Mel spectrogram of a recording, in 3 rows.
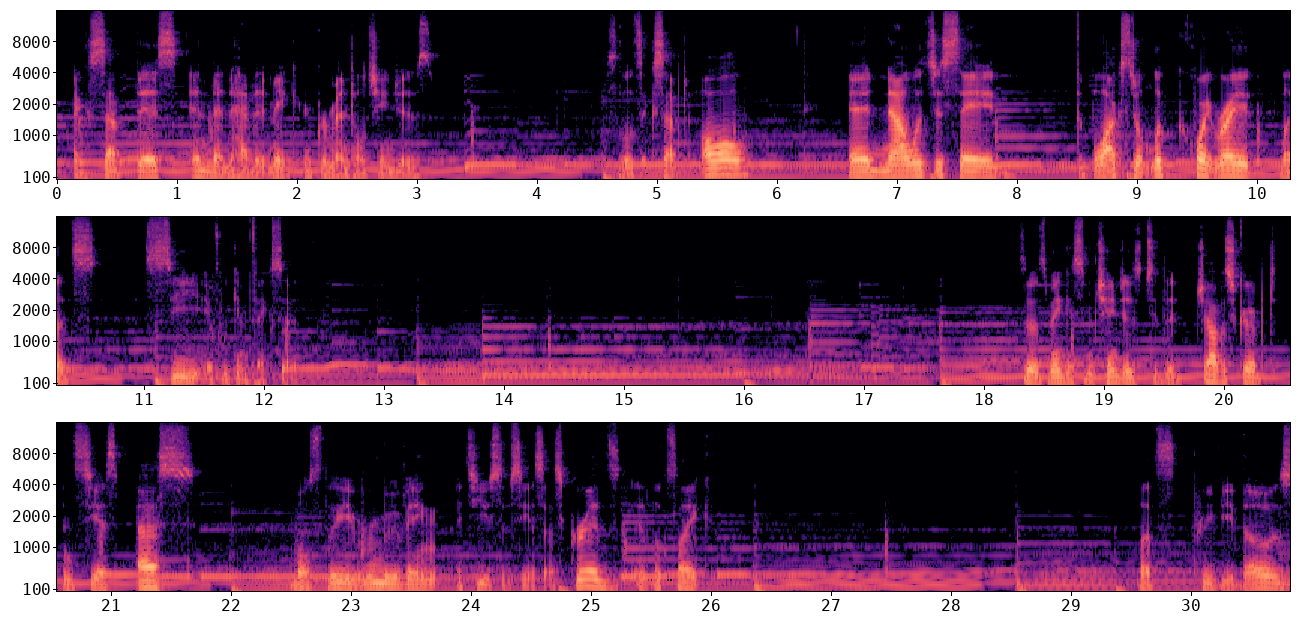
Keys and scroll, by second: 8.1-12.6 typing, 14.3 Return.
